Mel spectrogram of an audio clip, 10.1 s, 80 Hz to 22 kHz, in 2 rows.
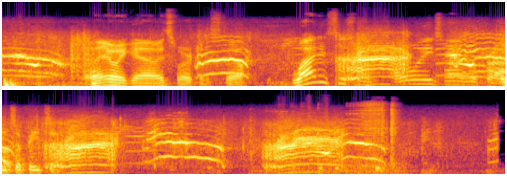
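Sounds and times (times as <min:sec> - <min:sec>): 
cat chirp-like call: 0:00.0 - 0:00.7, 0:03.4 - 0:09.0
cat meowing: 0:00.0 - 0:00.8, 0:01.8 - 0:02.5, 0:03.4 - 0:09.0
rustle: 0:00.0 - 0:10.0
speech: 0:00.9 - 0:06.3.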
